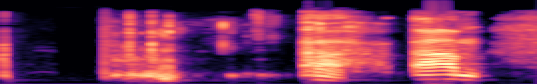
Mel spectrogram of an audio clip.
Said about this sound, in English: Hold on, I have to cough.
